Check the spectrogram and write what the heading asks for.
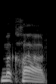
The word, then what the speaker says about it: MacLeod: Uh we've got MacLeod. It's great to be with you, Chris. How are you? Yeah, and it's pronounced MacLeod for everybody that maybe is confused about that.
